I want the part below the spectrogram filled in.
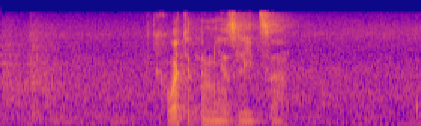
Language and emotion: Russian, neutral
